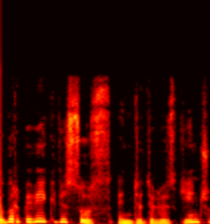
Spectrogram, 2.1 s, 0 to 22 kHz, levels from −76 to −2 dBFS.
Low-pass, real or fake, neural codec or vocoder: 14.4 kHz; real; none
